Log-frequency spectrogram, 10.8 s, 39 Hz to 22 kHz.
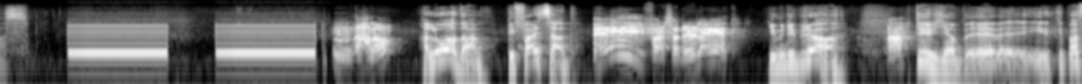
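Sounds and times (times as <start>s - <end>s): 
speech: 0.0s - 0.3s, 3.7s - 5.8s, 6.5s - 10.8s
telephone ringing tone as a call is placed: 0.7s - 3.2s.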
